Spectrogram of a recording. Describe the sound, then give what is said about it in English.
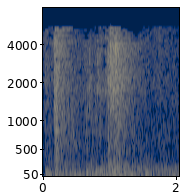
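A door slides open with a broad whooshing rush as people pass through, followed by a second swish about a second later, over a steady low background rumble at moderate volume. “I don't know why these doors are... You're not supposed to be passing through here.”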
